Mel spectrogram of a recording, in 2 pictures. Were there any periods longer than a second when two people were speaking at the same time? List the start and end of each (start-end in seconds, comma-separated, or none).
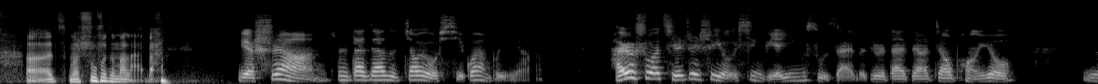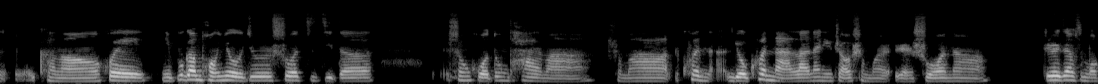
none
